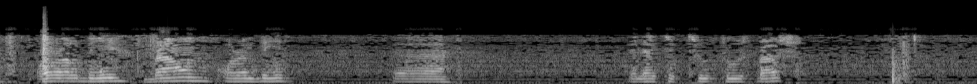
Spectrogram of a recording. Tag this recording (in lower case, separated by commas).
speech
